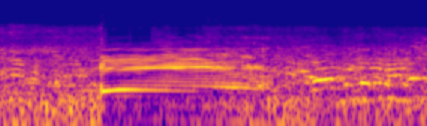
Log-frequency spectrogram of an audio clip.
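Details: Cattle at Raniganj market, Dinajpur, Bangladesh, with Sahiwal bull calves for sale on a December Monday; a sudden, brief moo lasting about a second breaks in after crowd noise, followed by voices and distant tones.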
